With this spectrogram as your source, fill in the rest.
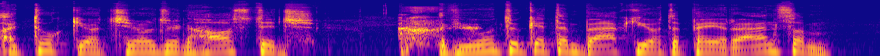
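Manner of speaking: put-on near-Scottish accent slipping in. Voicing a friend in a made-up hostage story, Andy in a Scottish accent. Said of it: "This is now a Scottish accent though".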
